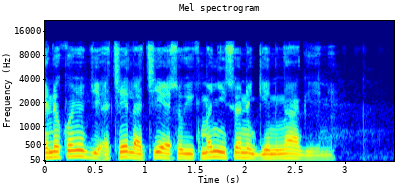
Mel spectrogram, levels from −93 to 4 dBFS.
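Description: A speech clip with two playback faults, carried over a call path whose spectrogram shows content stopping near 12 kHz, consistent with Opus at around 32 kbps. Just after "konyo ji achiel", at 1.25 to 1.27 s, a skip ahead drops roughly 0.4 s of speech with no fill. The two sides are spliced almost directly, so the waveform shows an abrupt joint and the spectrogram a sudden discontinuity in formants and pitch harmonics. From 1.35 to 2.91 s, jitter buffer speed-up trims short pitch-period chunks repeatedly, removing about a fifth of a second in total. Speech runs at 111% with unchanged pitch and sounds hurried. Harmonic spacing stays constant on the spectrogram while syllables and gaps appear compressed in time.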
